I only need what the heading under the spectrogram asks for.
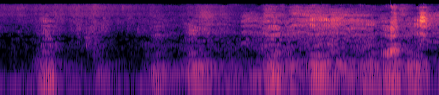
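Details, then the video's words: Happy piglets in cool water, uttering short, deep, rhythmic grunts in quick bursts, with light splashing and a few brief higher squeaks near the end. "Piglets like cool water and are happy."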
